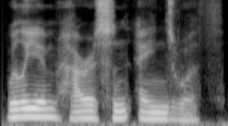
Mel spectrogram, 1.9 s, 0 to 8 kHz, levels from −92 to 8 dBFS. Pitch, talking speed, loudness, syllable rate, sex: 125 Hz, 95 wpm, -14 LUFS, 4.0 syllables/s, male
